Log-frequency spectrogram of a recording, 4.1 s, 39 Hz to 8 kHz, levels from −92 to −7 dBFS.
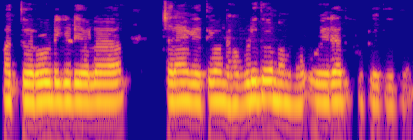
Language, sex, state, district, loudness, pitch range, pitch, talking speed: Kannada, male, Karnataka, Dharwad, -18 LUFS, 165-175 Hz, 170 Hz, 130 wpm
